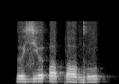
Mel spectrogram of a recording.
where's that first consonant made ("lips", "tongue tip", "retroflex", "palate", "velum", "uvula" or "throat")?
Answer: tongue tip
